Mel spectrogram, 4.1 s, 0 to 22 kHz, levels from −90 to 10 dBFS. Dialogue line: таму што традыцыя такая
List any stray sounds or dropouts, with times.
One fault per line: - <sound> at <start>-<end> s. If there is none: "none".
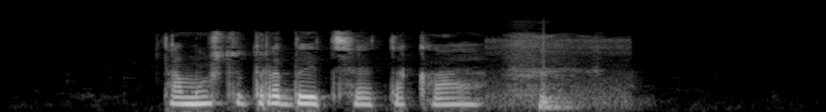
- laugh at 2.5-3.0 s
